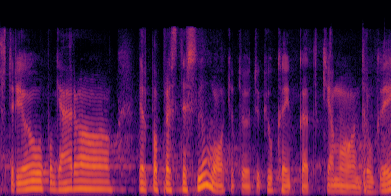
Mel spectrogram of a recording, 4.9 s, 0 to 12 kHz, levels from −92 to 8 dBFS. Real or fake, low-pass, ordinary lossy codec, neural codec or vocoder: fake; 7.2 kHz; AAC, 48 kbps; codec, 16 kHz, 2 kbps, X-Codec, HuBERT features, trained on general audio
